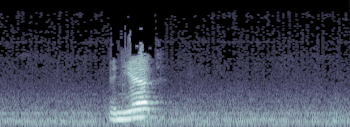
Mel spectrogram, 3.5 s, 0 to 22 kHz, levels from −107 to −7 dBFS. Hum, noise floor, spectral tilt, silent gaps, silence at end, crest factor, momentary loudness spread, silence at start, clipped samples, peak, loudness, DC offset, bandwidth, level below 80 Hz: none; -42 dBFS; -6.5 dB/octave; none; 0.1 s; 22 dB; 27 LU; 0.4 s; under 0.1%; -2 dBFS; -18 LUFS; under 0.1%; 10 kHz; -50 dBFS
